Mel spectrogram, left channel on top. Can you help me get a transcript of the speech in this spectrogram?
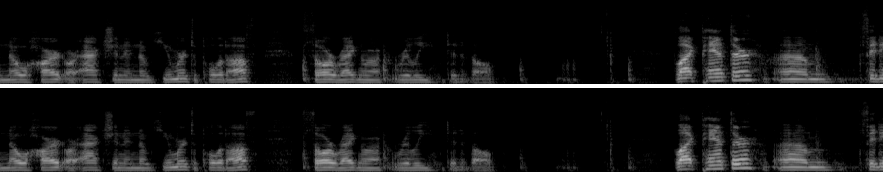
no heart, or action and no humor to pull it off. Thor Ragnarok really did it all. Black Panther,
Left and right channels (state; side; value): normal; both; correlation 0.31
